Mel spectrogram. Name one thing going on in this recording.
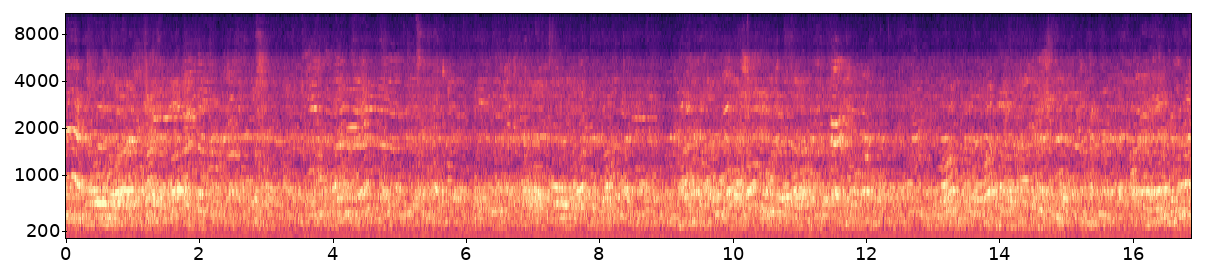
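A crowd of young men chant loudly together.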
